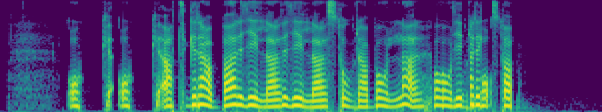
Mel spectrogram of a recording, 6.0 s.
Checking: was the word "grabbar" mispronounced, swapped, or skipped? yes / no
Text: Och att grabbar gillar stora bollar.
no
